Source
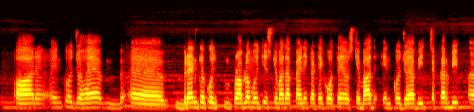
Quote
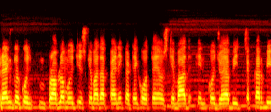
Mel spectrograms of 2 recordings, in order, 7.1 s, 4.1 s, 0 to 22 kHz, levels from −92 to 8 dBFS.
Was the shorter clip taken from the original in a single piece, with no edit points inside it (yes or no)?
yes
